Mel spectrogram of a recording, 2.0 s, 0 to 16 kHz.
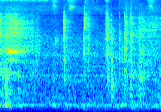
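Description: Battery-powered walking toy robot running: its small 120:1 right-angle gearmotor gives a steady faint whir while the plastic legs and gears make irregular light clicks on the tabletop.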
